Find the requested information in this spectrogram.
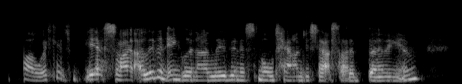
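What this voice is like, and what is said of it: Australian accent. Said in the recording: “There's that Aussie right. Oh, accent.”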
